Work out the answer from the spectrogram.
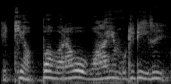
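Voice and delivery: soft urgent hush; hushed warning. Acted. Sister warning her sibling as father approaches, hushed. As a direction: drop the voice so dad won't hear.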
